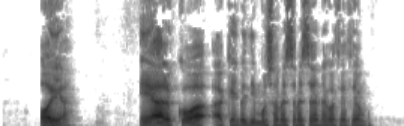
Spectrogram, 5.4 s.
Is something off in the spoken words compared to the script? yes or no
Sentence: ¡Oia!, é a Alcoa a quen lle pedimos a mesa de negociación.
yes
